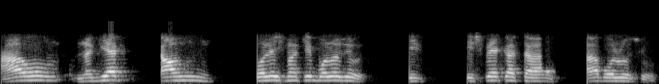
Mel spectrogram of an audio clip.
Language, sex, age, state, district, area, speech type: Gujarati, male, 60+, Gujarat, Kheda, rural, conversation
